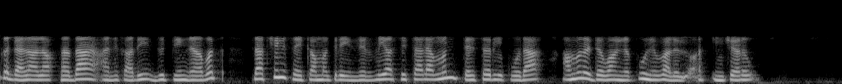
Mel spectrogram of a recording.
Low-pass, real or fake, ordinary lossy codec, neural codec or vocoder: 3.6 kHz; fake; none; codec, 16 kHz, 0.5 kbps, FunCodec, trained on Chinese and English, 25 frames a second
